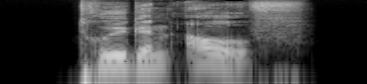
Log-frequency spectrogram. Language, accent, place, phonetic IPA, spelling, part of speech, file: German, Germany, Berlin, [ˌtʁyːɡn̩ ˈaʊ̯f], trügen auf, verb, De-trügen auf.ogg
- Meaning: first-person plural subjunctive II of auftragen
